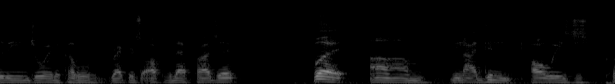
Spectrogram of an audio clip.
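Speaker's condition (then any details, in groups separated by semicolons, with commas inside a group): No condition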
